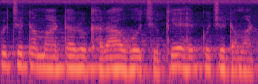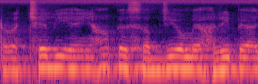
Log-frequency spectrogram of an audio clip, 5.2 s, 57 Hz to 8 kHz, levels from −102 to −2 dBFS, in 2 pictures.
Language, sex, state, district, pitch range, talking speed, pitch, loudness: Hindi, male, Bihar, Araria, 135-150 Hz, 210 wpm, 145 Hz, -35 LUFS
